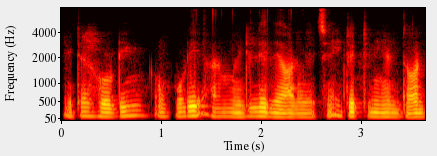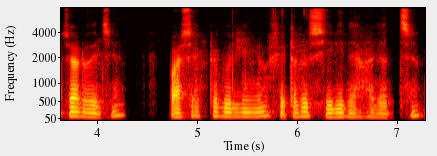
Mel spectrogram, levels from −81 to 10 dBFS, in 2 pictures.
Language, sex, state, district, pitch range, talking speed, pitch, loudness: Bengali, male, Odisha, Nuapada, 100-120 Hz, 165 wpm, 110 Hz, -23 LUFS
